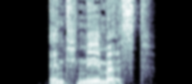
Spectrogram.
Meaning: second-person singular subjunctive I of entnehmen
- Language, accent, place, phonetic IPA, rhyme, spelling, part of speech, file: German, Germany, Berlin, [ˌɛntˈnɛːməst], -ɛːməst, entnähmest, verb, De-entnähmest.ogg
